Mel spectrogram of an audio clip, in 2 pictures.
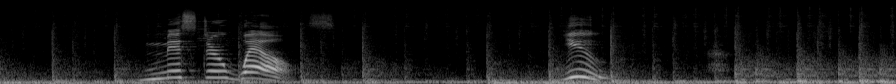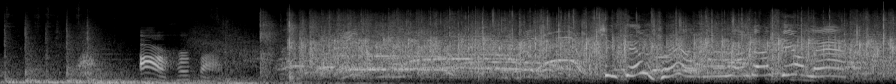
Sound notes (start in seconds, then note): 8.7 exhales; 11.6 audience cheering and applauding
